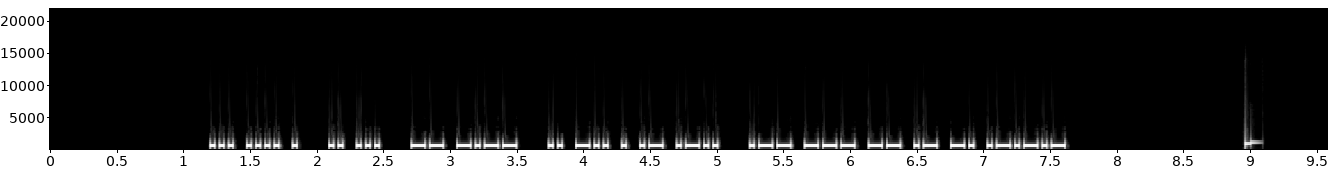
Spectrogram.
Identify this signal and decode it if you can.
Morse code, heard as a keyed tone, about 34 wpm, 700 Hz. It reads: SHE IS MY IDEAL WOMAN.
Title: Sentences from Top 1400 Words 35wpm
